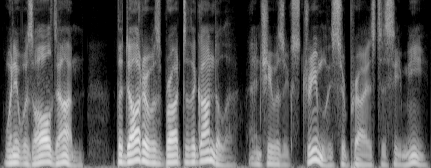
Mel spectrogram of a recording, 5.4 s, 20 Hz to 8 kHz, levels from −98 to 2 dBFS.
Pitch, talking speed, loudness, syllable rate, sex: 105 Hz, 225 wpm, -18 LUFS, 5.9 syllables/s, male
